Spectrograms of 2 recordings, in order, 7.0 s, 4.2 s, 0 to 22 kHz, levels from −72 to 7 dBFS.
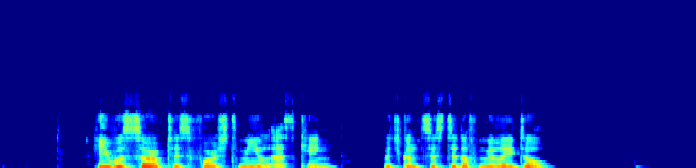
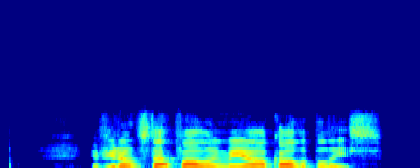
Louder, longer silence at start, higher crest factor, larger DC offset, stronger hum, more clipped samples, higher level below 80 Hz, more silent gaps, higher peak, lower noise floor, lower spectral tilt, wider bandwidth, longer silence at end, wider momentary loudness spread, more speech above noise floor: about the same, -18 LUFS vs -16 LUFS; about the same, 1 s vs 0.95 s; about the same, 18 dB vs 16 dB; neither; neither; neither; first, -60 dBFS vs -70 dBFS; neither; about the same, -2 dBFS vs -2 dBFS; first, under -90 dBFS vs -56 dBFS; first, -6 dB/octave vs -4 dB/octave; first, 9.4 kHz vs 7.6 kHz; first, 1.5 s vs 0.45 s; second, 13 LU vs 16 LU; first, over 72 dB vs 39 dB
